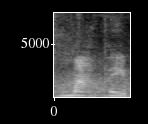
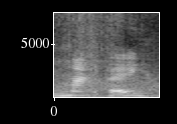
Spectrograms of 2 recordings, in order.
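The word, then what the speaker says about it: Mapei: bit I've introduced this mappe product for you this exterior grouting product you'll be able to check it out online mappe let go it's spelled m a EI you get it in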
